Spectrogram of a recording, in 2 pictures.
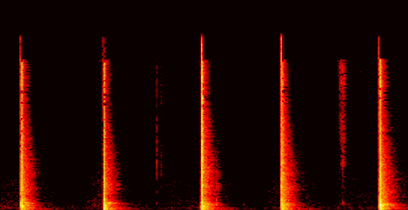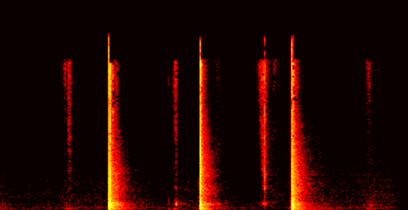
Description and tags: Alarm clock, hit snooze button
Hitting the snooze button on a plastic digital alarm clock
radio, snooze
